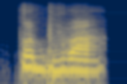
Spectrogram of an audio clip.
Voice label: "pourboire", Indian; Dictionary

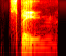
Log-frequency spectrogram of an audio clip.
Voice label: "spleen", British

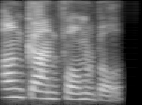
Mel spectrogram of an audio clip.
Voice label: "unconformable", Indian

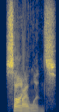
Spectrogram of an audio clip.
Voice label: "silence", American

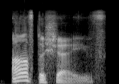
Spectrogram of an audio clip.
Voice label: "aftershave", British

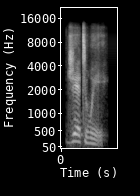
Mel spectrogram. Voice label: "getaway", Indian

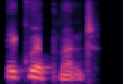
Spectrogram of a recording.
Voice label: "equipment", Indian

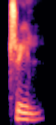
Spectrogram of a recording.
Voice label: "trail", Indian

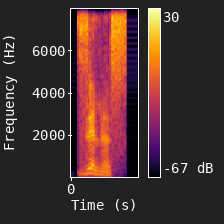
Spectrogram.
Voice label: "zealous", Indian

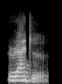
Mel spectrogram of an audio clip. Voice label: "raddle", Indian

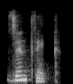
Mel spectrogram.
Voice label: "xanthic", Indian

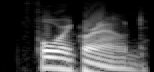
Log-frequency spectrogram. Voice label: "Foreground", American

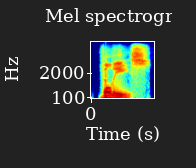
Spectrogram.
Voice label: "valise", American

